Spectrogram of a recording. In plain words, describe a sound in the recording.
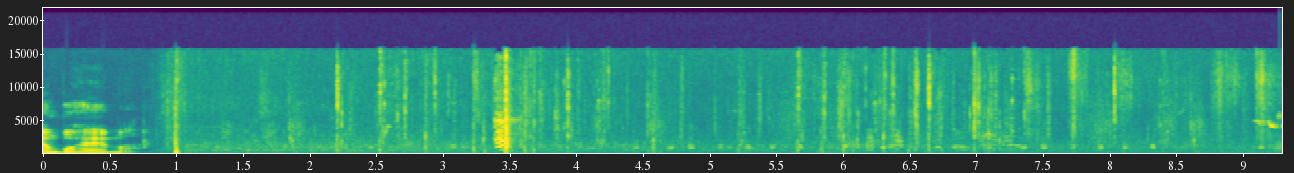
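Footsteps run quickly over stone pavement.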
